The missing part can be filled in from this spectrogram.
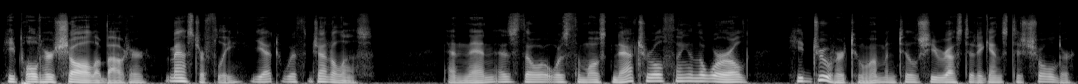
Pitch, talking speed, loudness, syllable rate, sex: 110 Hz, 190 wpm, -20 LUFS, 5.0 syllables/s, male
